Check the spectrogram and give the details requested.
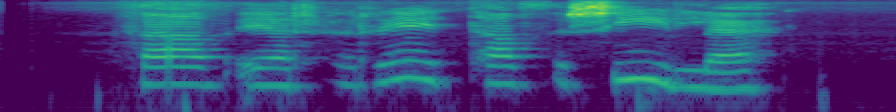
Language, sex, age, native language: Icelandic, female, 8, Icelandic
